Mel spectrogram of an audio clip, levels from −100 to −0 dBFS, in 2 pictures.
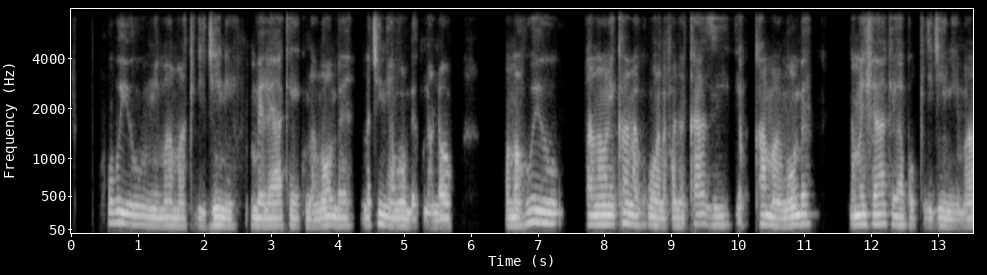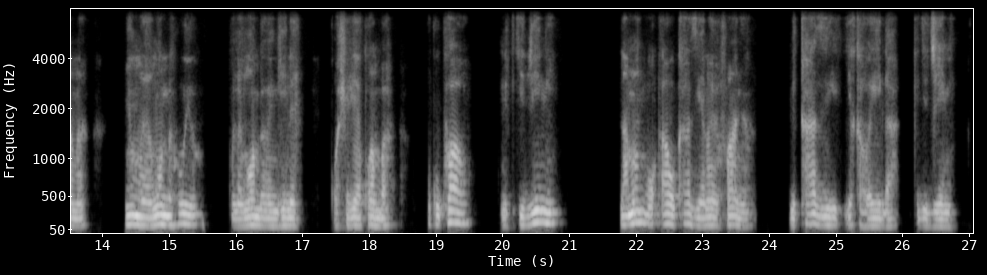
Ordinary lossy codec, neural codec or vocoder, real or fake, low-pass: Opus, 24 kbps; codec, 44.1 kHz, 2.6 kbps, SNAC; fake; 7.2 kHz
